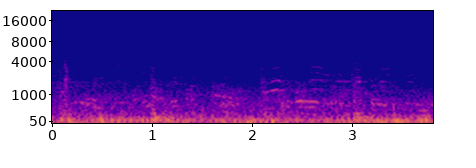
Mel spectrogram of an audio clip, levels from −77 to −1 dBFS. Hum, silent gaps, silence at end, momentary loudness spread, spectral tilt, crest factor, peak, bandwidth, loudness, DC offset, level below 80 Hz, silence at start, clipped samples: none; none; 0 s; 6 LU; -10 dB/octave; 14 dB; -24 dBFS; 4.3 kHz; -40 LUFS; under 0.1%; -38 dBFS; 0 s; under 0.1%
